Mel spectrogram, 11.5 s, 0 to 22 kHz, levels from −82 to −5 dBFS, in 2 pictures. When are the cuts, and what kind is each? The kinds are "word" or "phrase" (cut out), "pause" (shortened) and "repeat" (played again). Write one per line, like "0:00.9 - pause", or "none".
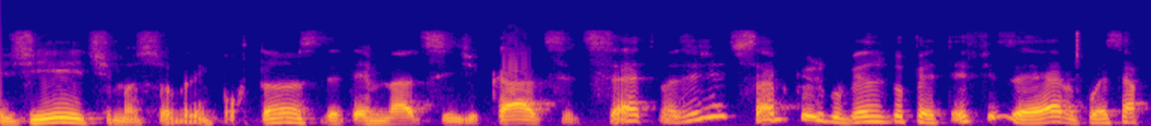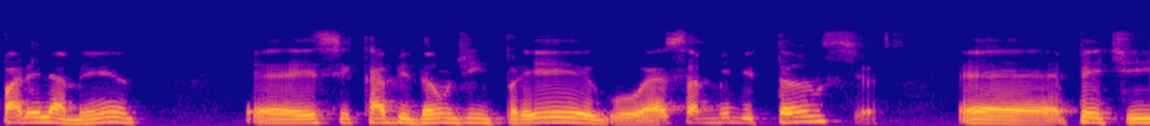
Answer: none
